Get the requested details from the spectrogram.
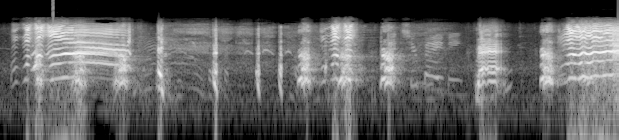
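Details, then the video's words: Four-hour-old goat kid looking for its mother, distressed: long loud bleats at the start and end, broken by shorter bleats and a person speaking encouragingly in between. "baby goat video gettin' vocal !!!"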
